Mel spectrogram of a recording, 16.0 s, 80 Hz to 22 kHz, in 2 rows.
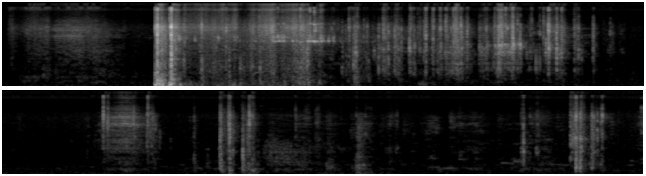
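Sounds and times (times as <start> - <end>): packaging crinkling: 1.9 - 7.6.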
